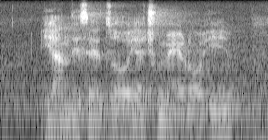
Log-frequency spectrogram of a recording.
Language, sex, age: Venda, male, 22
